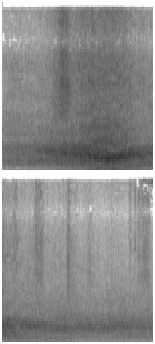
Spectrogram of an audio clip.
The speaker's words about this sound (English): I'm going to let these cars pass. It's what we call immersive ambient noise.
